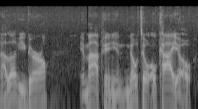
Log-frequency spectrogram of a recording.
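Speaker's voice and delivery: usual speaking voice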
